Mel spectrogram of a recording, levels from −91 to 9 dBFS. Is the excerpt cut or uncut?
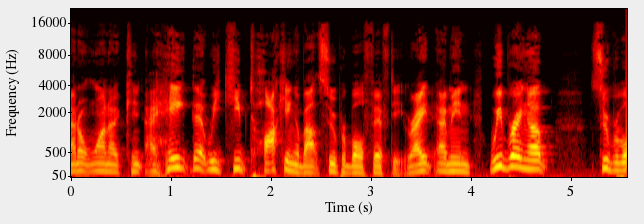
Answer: cut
